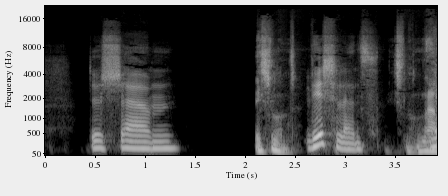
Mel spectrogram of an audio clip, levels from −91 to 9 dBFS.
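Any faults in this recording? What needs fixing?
Nothing stood out on listening, so there is nothing here that needs fixing.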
